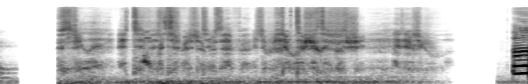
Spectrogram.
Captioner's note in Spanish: Susurrando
